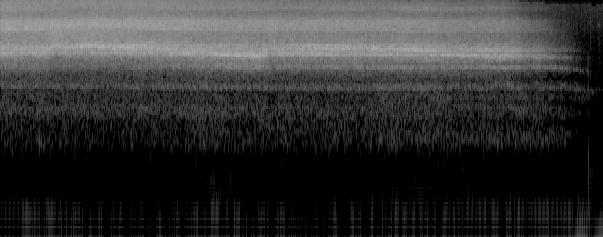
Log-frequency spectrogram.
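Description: A long, slow exhale hissed out through nearly closed lips, with the tongue raised toward the top teeth to resist the air: a resisted exhale that works the diaphragm. The hiss holds steady, then fades out about five and a half seconds in.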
